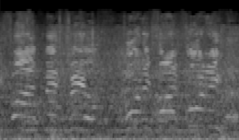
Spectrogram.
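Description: A play-by-play announcer calling a running play over background music.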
